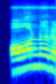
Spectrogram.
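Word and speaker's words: honour: ஹவர் அப்படிங்கிற போதும், hair அப்படிங்கும் பொழுதும், ஆனர் அப்படிங்கும் பொழுதும் எச் அப்படிங்கிற இது வந்து சைலண்டா இருக்கும்.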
